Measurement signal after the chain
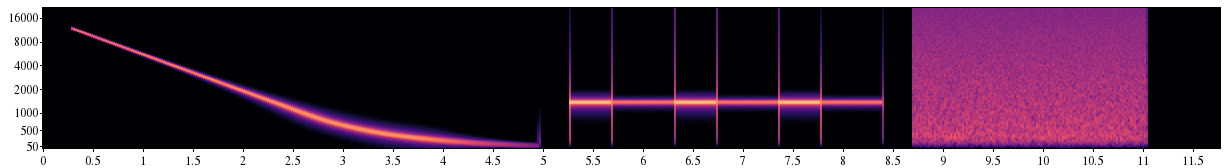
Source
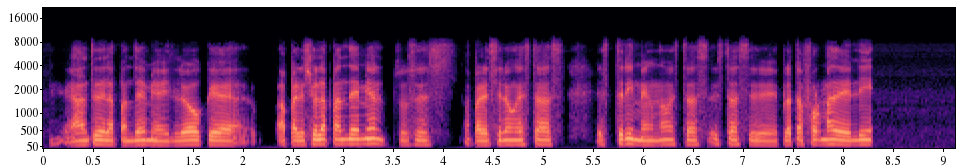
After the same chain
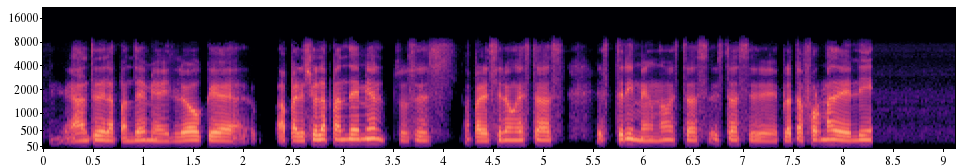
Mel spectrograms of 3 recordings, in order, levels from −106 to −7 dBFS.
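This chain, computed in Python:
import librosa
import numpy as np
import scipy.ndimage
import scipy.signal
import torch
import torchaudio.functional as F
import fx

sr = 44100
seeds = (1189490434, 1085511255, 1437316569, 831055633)

y = scipy.signal.sosfilt(scipy.signal.butter(4, 260.0, 'highpass', fs=sr, output='sos'), x)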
